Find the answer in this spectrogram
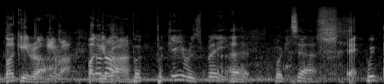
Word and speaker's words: Bagheera: I prefer Nick's pronunciation of the second Mercedes, Bagheera, pronounced Boogie-Ra. But it is like Bagheera, but no, it's off.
